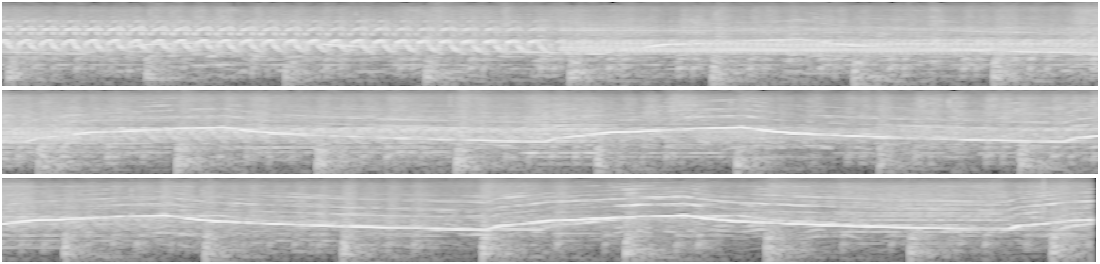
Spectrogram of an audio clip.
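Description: Sirens wail loudly, first in a fast warble and then in slow rising and falling sweeps.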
